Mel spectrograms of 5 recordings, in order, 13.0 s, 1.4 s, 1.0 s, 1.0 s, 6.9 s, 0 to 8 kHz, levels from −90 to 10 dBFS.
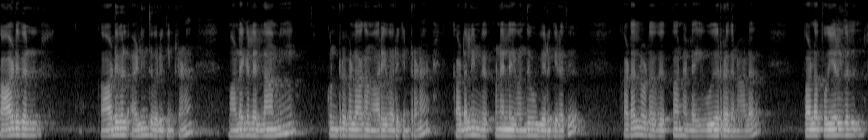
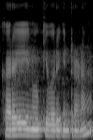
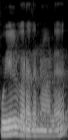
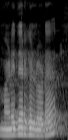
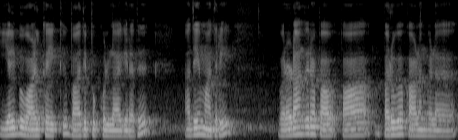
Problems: low volume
